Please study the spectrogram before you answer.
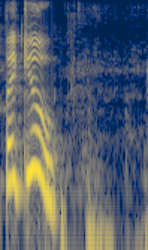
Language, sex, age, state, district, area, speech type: Kashmiri, female, 18-30, Jammu and Kashmir, Budgam, rural, read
